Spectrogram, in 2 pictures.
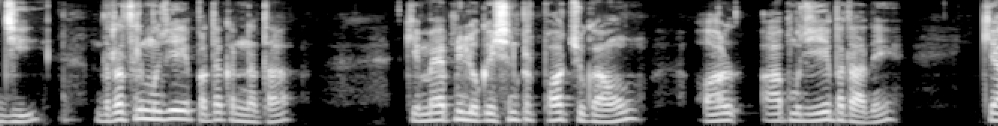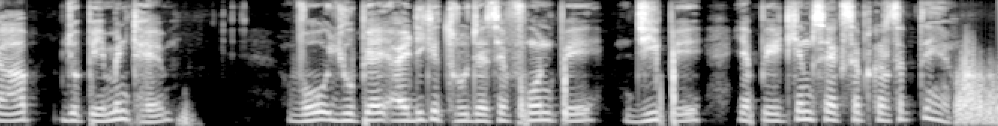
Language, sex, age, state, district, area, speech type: Urdu, male, 18-30, Uttar Pradesh, Shahjahanpur, urban, spontaneous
